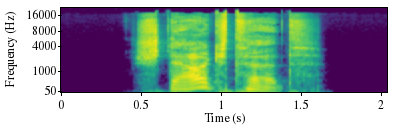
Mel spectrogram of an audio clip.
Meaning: inflection of stärken: 1. second-person plural preterite 2. second-person plural subjunctive II
- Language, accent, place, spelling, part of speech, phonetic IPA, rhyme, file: German, Germany, Berlin, stärktet, verb, [ˈʃtɛʁktət], -ɛʁktət, De-stärktet.ogg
